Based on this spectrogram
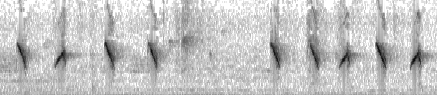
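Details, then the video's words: A brown-throated sunbird repeats sharp, high, slurred chip notes in two bursts of four to five, separated by a short gap, each note crisp and evenly loud. "BESETAN MEMUKAU KOLIBRI KELAPA"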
